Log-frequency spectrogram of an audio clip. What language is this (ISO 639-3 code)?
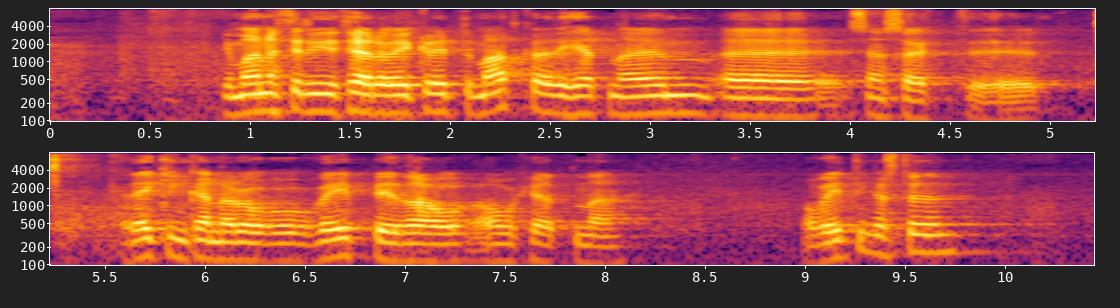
isl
